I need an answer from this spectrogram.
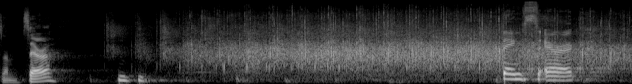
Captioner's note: applause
